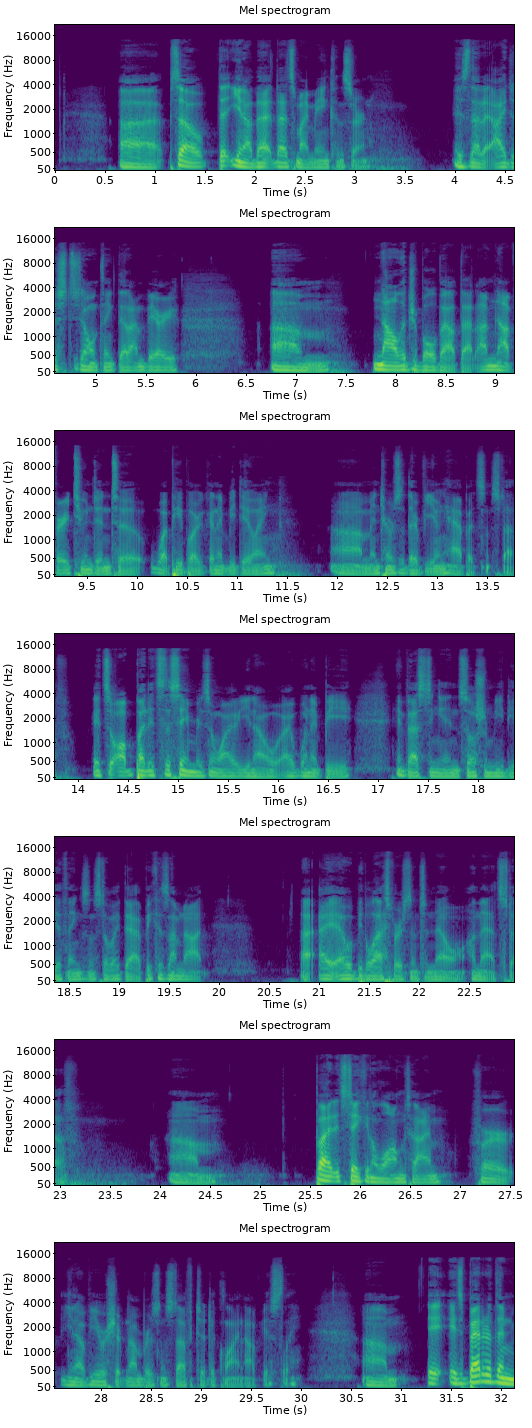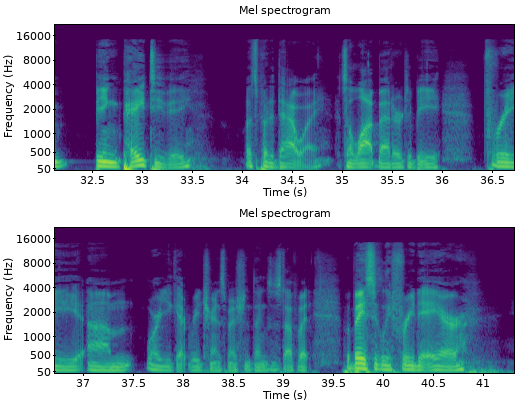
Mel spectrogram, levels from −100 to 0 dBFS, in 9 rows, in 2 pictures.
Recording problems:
none

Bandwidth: 14.5 kHz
